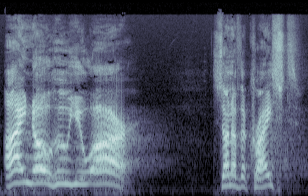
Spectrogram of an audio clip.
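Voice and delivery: high, loud, slow, eerie shouted accusation; possessed woman's shout. Retold or imitated. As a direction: loom over him and shout it slowly. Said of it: "you gotta put that with a Dutch accent".

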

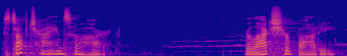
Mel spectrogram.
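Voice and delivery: soft, calm reassurance; quiet phrases with space between; gentle invitation. Real, not acted. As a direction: softly invite them to let go.

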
